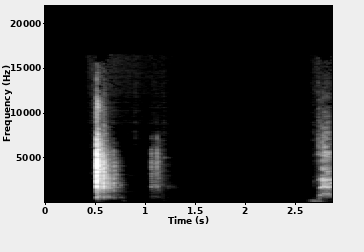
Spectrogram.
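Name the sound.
dice roll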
